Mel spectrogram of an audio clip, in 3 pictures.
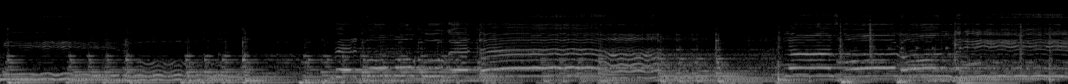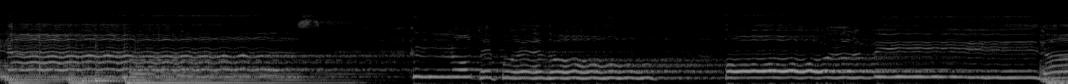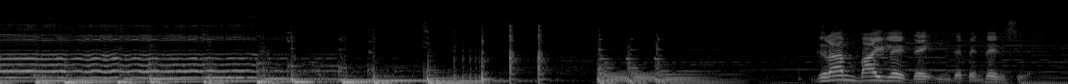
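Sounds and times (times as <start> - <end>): instrumental backing: 0.0 - 14.2, 21.1 - 32.0
singer with wide vibrato: 3.0 - 25.0.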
